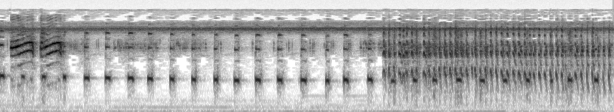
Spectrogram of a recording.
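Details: Red-legged crake, locally sintar api, calling while being trapped: a run of short, sharp, evenly spaced notes, about three per second, then a broad hiss of noise.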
